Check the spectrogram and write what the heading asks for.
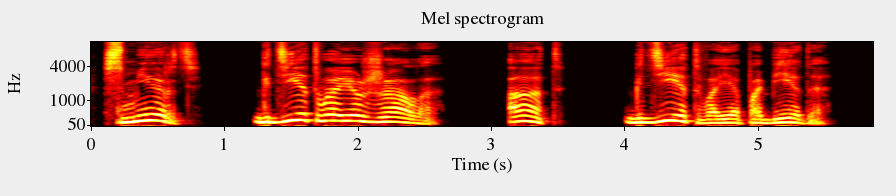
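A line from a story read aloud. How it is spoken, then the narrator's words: Joyful exclamation. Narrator (Russian): мы можем радостно воскликнуть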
